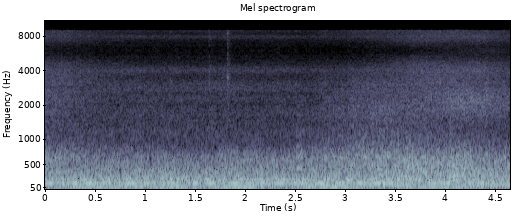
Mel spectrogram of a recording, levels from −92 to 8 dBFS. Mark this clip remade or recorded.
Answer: recorded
